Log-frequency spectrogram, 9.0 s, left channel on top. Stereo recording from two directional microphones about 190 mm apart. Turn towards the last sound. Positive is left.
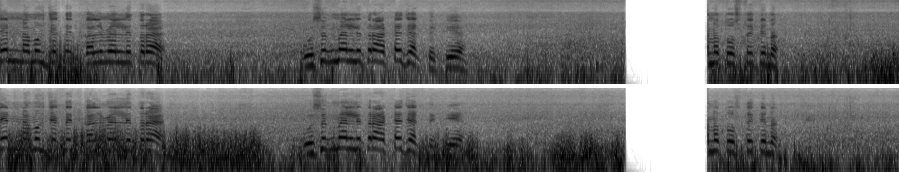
turn(degrees=15)  # may be behind; listen again after turning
